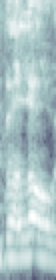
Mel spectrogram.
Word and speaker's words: Boileau: Bob, how do you say it? John Below is who you're talking about.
